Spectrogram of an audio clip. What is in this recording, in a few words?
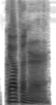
"governor", American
